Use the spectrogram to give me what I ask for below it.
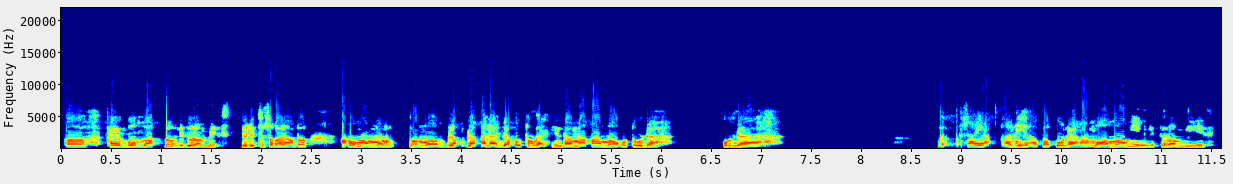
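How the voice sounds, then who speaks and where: A woman's voice: a little high, fast, no room sound. A woman calling in for advice, retelling her story in an emotional, rambling way with many fillers, close to tears. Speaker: caller. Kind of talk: phone-in advice chat. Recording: dull lo-fi phone audio.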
